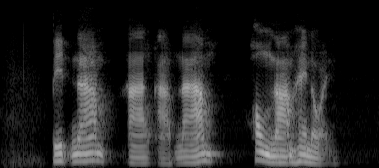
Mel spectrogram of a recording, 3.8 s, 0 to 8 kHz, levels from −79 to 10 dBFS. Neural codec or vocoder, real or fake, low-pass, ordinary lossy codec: codec, 16 kHz, 0.8 kbps, ZipCodec; fake; 7.2 kHz; none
